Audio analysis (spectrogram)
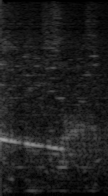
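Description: An ambulance siren wails steadily at a Fourth of July parade on a main street in Warren, Vermont, heard at moderate distance over low crowd and engine rumble.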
